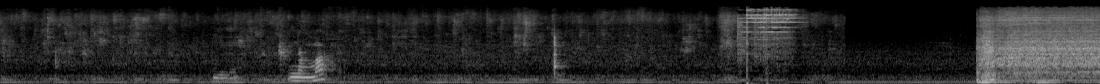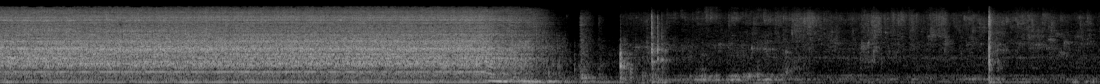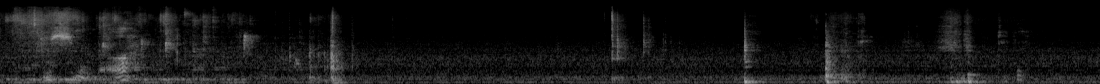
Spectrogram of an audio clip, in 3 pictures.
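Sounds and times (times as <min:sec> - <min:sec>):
blender grinding: 0:09.8 - 0:16.7.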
